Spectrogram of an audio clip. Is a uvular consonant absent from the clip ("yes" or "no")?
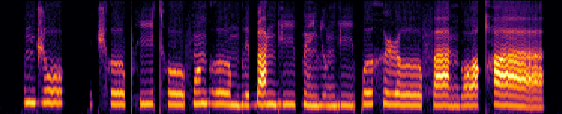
no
